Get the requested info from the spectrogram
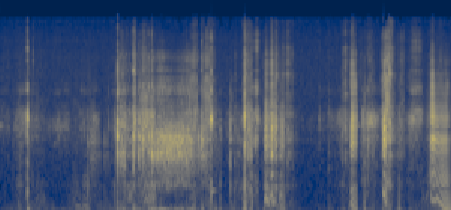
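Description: Handling noise from a wooden beehive frame covered in bees being lifted and turned: irregular knocks and scrapes, with a longer stretch of rustling in the first half.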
